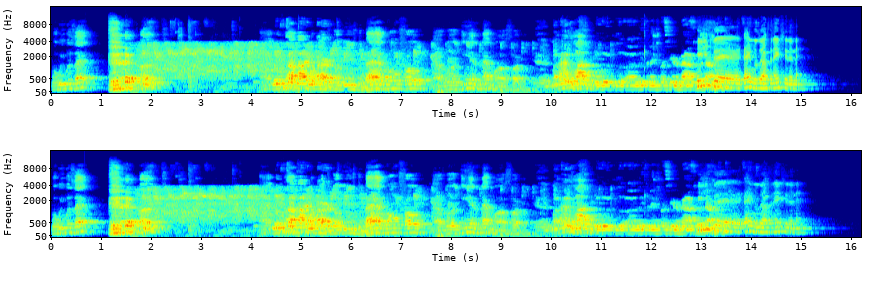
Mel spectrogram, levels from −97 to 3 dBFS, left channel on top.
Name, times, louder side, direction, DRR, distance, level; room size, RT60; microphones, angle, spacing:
voice 1, 0.0-0.7 1.5-2.1 4.2-9.4, right 1 dB, 30° right, -3 dB, 0.4 m, -34 dB
voice 2, 1.1-2.0 4.4-5.6 9.6-13.2, left 1 dB, 60° left, -7 dB, 1.0 m, -29 dB
sound 1, 1.5-11.6, equal, 30° left, 0.9 m, -42 dB
voice 3, 12.9-14.9, left 5 dB, 90° left, 10 dB, 0.3 m, -32 dB
2.6 x 2.3 x 3.2 m, 0.95 s
head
